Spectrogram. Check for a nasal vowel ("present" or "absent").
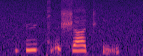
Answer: absent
